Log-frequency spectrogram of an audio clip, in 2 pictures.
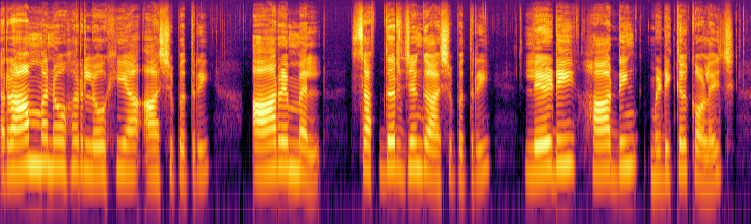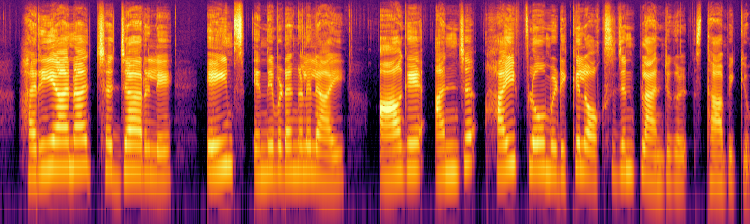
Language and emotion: Malayalam, neutral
